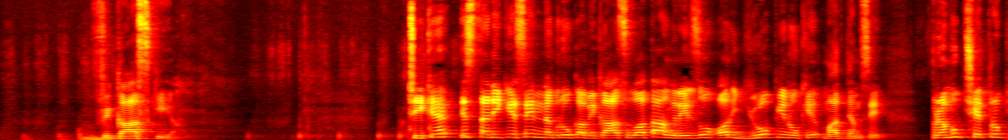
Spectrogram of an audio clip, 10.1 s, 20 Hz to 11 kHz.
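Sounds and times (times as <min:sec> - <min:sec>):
marker writing on whiteboard: 0:00.0 - 0:05.4
person speaking: 0:00.0 - 0:10.0.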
